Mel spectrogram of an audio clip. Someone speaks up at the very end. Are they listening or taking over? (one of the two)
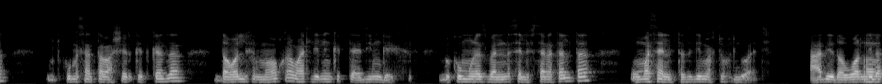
listening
